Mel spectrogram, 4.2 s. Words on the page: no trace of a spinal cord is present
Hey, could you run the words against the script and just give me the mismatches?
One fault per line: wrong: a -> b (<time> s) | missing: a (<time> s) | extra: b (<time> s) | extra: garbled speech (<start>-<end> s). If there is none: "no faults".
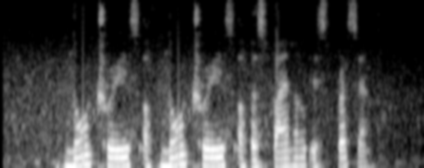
extra: no trace of (1.6 s)
missing: cord (3.1 s)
